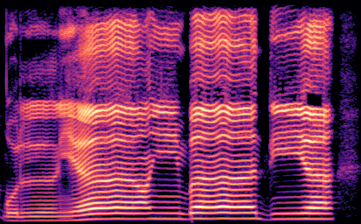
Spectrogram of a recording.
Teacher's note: Di situ ada mat tabi'i, ya dibaca panjang 2 harokat karena adanya fathah berdiri, kemudian alif bertemu ba juga dibaca panjang 2 harokat, namanya mat tabi'i.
